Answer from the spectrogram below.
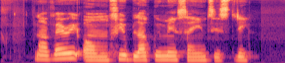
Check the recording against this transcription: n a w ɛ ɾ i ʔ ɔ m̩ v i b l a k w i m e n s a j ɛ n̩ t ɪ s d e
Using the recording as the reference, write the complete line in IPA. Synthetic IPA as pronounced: n a v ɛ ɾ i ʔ ɔ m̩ f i b l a k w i m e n s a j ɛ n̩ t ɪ s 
